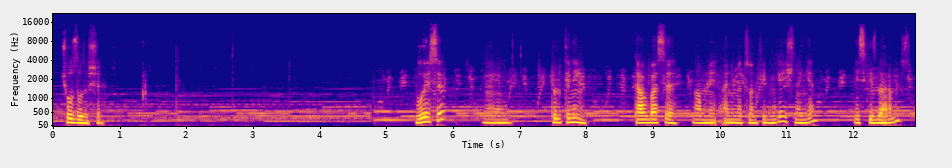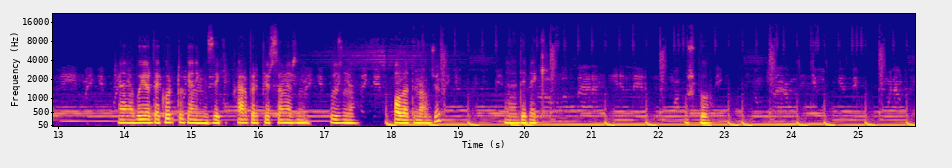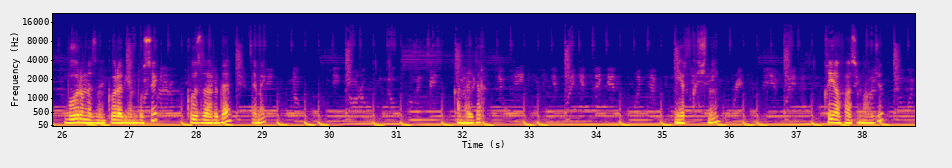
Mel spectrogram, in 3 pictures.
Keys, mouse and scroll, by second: 0.0 ., 18.4-20.1 drag, 37.8-38.7 drag.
